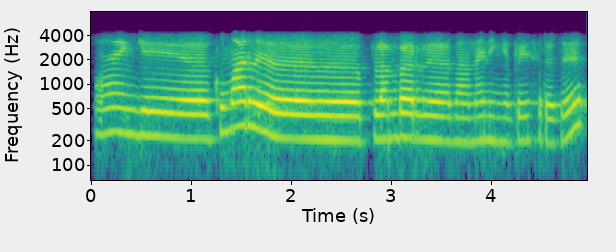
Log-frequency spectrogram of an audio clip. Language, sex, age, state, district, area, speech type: Tamil, female, 18-30, Tamil Nadu, Pudukkottai, rural, conversation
